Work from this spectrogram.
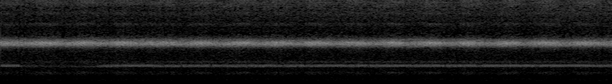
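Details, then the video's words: Crickets in a field sound a continuous, very high, even-pitched ringing buzz with a softer lower tone beneath. Volume wavers gently, and there is no other noise. "Crickets in the field making Peaceful Sounds"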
